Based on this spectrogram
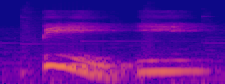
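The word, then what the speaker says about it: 第一: In words containing the character 一, when 一 is at the end of the word or it's just used alone as a character, its tone doesn't change. For example, 一, 第一, 星期一, 11.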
